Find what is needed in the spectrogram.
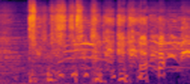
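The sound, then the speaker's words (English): A cat, Kenny the Traffic Kitty, meows repeatedly in quick succession, fairly loud, its drawn-out, wavering cries running together across a couple of seconds. “The cat is back, everybody. That's right. The cat has returned.”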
